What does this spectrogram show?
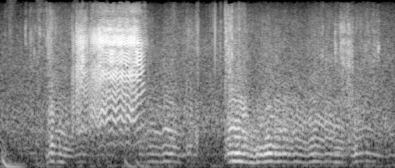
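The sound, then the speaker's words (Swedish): A loud bee buzzing with a wavering, warbling pitch, swelling into a strong burst early on, then continuing as a steady hovering drone to the end, heard alone without talk. “Ja, bin alltså.”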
